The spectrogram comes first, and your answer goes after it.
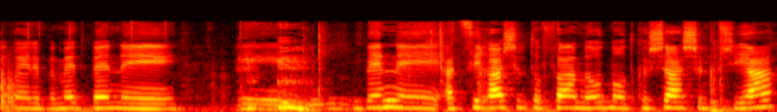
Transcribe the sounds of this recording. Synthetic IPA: imaelebeːme̞tbe̞ne | be̞neat͡siʁaʃelto̞faameo̞dmeo̞dkaʃaʃe̞lpʃia

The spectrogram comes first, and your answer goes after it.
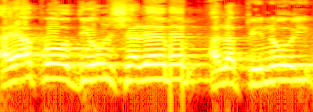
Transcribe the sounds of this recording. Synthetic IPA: ajapod̪ijunʃale̞mmalapinuj

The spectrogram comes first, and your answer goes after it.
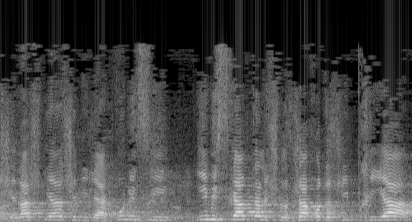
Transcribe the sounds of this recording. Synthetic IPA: ʃe̞ːlaʃniaʃelileakunisi | imiskamt̪aleʃlo̞ʃaχo̞d̪aʃimtχija

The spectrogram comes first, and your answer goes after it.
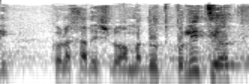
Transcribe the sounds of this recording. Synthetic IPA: i | ko̞leχad̪jeʃloamad̪o̞t̪po̞lit̪ijo̞t̪

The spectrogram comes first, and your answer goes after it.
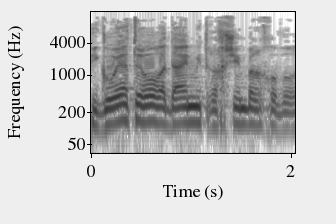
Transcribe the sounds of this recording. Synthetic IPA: piɡuehat̪e̞ʁo̞ʁad̪ainmit̪ʁaχʃimbeʁeχo̞vo̞t

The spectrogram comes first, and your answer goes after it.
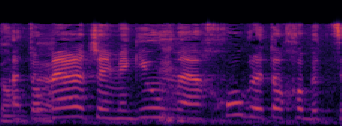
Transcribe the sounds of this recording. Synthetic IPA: ato̞me̞ʁetʃeemjaɡiumeaχuɡle̞to̞χabet͡s

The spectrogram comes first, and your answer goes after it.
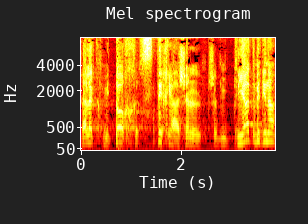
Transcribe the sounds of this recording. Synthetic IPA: χelekmit̪oχst̪iχjaʃelʃelpnijat̪med̪ina

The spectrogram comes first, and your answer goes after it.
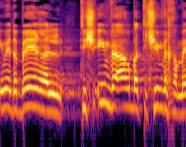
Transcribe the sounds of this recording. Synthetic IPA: imed̪abe̞ʁal | t̪iʃʔimveaʁbat̪iʃʔimveχame

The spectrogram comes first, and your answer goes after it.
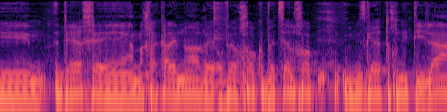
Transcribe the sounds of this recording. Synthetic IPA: deʁeχeamaχlakalenoaʁoveʁχo̞kbet͡se̞lχo̞kbemizɡeʁet̪ːoχnitːeila

